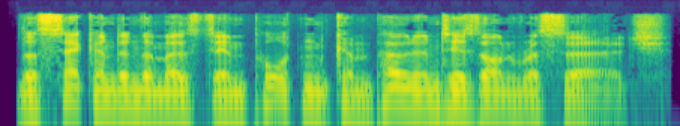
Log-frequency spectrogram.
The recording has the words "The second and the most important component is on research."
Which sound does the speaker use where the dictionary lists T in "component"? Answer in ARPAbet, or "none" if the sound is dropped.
T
